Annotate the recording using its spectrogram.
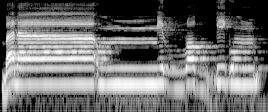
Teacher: بلاء کھینچ کر پڑھیں گے، یہاں بڑی مد ہے، بلاء من ربکم، میم کو را کے ساتھ ملا کر پڑھیں گے، من نہیں بلکہ مر، یہ آگے نون نہیں پڑھا جائے گا، من ربکم عظیم، من ربکم عظیم.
